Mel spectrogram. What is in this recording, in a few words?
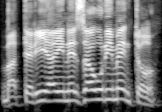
Speech Alarms Sub Battery Low, IT; World Of Warships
